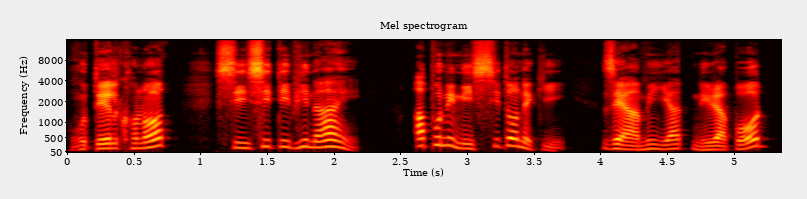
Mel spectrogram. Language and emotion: Assamese, fearful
